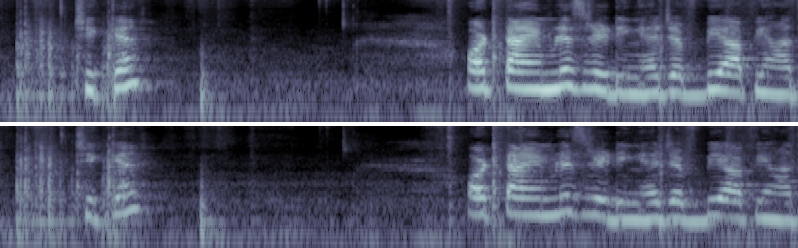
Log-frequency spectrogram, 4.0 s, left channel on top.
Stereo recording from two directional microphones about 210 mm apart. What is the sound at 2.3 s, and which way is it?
A woman's voice, 55° left (ahead or behind).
